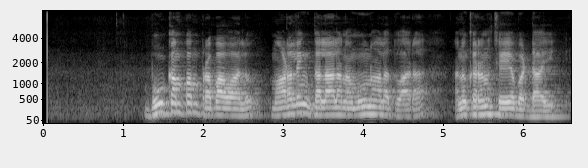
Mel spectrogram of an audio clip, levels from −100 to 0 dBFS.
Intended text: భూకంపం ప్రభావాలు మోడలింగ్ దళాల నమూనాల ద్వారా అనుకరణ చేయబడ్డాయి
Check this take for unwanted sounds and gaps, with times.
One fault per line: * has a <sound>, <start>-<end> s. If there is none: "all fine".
all fine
